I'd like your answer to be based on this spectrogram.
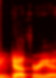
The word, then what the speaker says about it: Guthrie: Generally, Guthrie, I think, is how you pronounce it.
